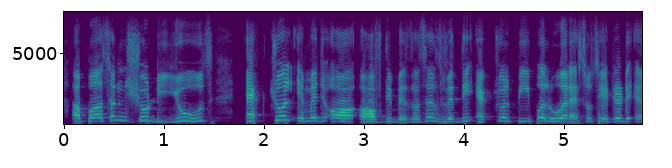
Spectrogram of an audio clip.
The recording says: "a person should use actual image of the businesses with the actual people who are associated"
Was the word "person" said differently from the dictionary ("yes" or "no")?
no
